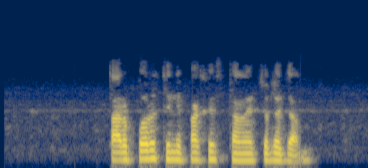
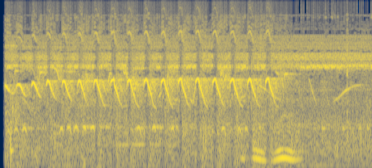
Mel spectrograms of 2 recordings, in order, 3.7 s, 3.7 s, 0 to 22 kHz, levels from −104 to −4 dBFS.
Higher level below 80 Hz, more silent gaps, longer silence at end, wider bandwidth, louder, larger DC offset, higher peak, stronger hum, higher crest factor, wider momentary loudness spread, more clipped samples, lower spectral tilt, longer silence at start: second, -56 dBFS vs -38 dBFS; neither; first, 0.6 s vs 0 s; second, 5.2 kHz vs over 20 kHz; second, -17 LUFS vs -1 LUFS; neither; about the same, -2 dBFS vs 0 dBFS; neither; first, 18 dB vs 4 dB; about the same, 6 LU vs 4 LU; second, under 0.1% vs 10%; first, -13 dB/octave vs 0 dB/octave; first, 1.1 s vs 0.05 s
